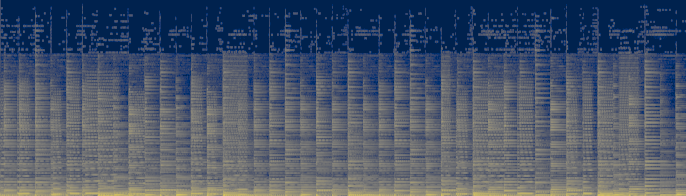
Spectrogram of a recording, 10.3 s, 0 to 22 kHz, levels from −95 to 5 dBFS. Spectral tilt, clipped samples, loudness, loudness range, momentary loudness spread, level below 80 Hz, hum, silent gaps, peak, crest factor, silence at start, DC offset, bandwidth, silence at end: -5.5 dB/octave; under 0.1%; -21 LUFS; 2 LU; 6 LU; -42 dBFS; none; none; -4 dBFS; 16 dB; 0 s; under 0.1%; 19.5 kHz; 0 s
